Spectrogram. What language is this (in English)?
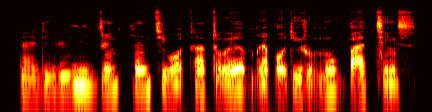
Nigerian Pidgin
